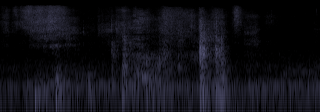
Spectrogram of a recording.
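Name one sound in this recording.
A folded game board is unfolded and laid flat on a wooden table.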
